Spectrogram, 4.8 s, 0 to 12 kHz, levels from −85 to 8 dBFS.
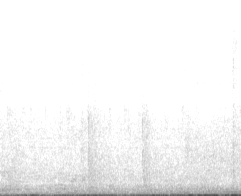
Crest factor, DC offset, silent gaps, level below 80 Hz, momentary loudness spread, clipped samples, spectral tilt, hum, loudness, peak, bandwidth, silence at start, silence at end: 12 dB; under 0.1%; none; -32 dBFS; 10 LU; under 0.1%; -9 dB/octave; none; -36 LUFS; -20 dBFS; 4.9 kHz; 0 s; 0 s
